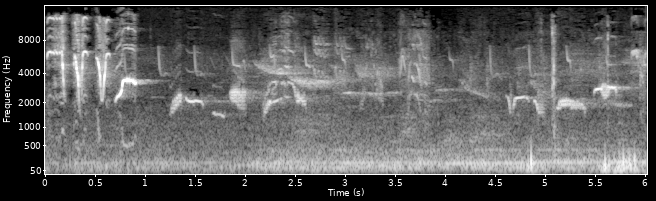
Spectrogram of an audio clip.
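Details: Oriental magpie-robin, a lure recording meant to prompt a captive bird to sing quickly: a loud burst of sharp, varied whistles and chirps in the first second, then soft scattered whistled notes over low background hum.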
